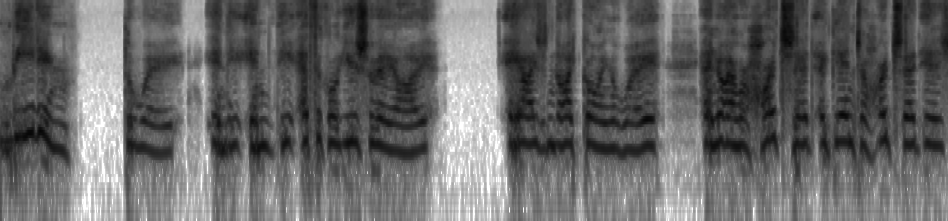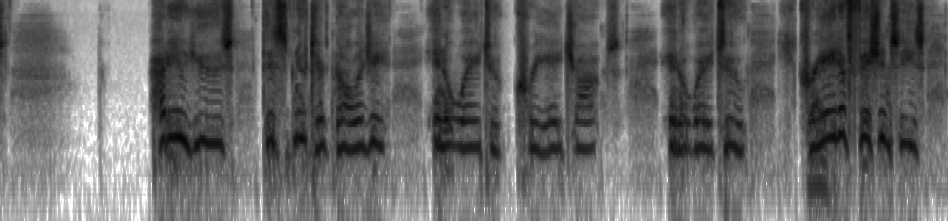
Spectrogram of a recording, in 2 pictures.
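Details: Adult man with altered voice after throat cancer treated with surgery, radiation and two years of experimental chemotherapy, with no recurrence since; altered voice after throat cancer treatment.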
